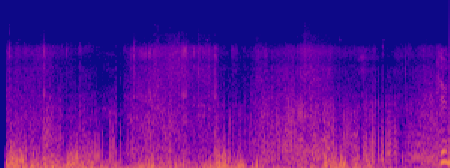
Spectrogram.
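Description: Wind buffeting a helmet-mounted action-camera microphone as a skier glides down a snowy trail, with the skis sliding over the snow. A man's voice begins right at the end.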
